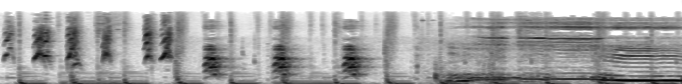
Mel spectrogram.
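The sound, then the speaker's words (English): A dog barks in a quick run of sharp, loud yips, then shifts into a drawn-out, rising howl with a groaning edge. No one speaks. “The scientists say those barks, howls, and groans have emotions apparently associated with them.”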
